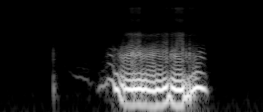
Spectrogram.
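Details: Chihuahua Hodu asleep on a fluffy blanket: a faint click and soft intake, then a second-long droning snore that wavers a little in pitch, in a still indoor room.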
